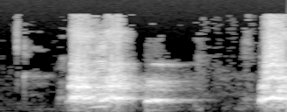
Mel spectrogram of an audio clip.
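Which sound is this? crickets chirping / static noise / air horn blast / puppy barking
puppy barking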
